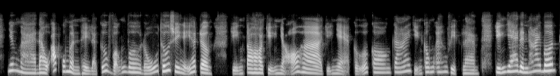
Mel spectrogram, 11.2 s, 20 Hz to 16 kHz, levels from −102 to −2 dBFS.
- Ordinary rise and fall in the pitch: No, wide, 6.2 semitones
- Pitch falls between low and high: No, high, 205 Hz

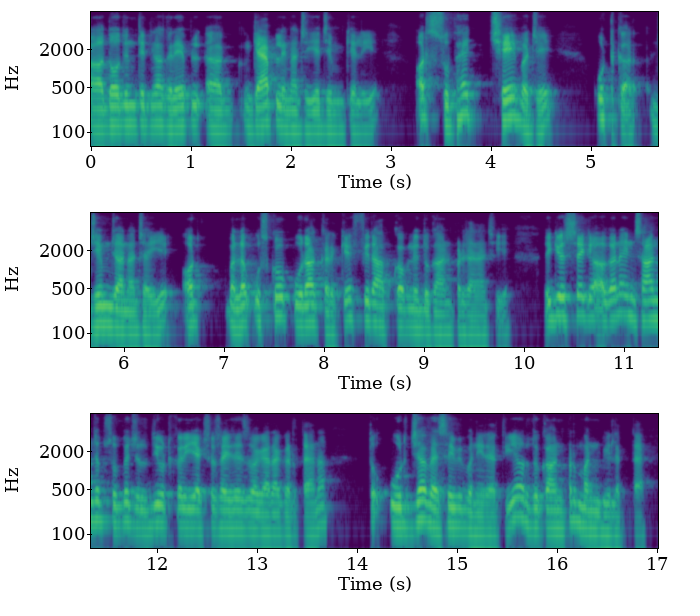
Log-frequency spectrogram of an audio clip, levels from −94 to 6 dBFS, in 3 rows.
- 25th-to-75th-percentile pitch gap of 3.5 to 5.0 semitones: Yes, average, 4.7 semitones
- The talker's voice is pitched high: No, low, 130 Hz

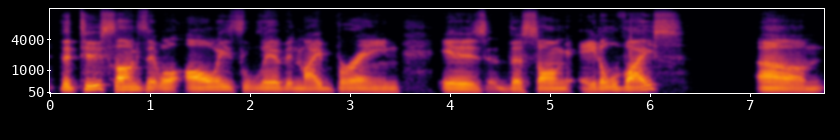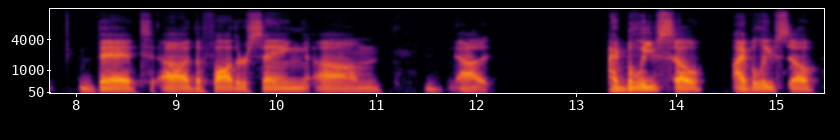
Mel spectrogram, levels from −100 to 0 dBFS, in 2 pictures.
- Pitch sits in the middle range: No, low, 110 Hz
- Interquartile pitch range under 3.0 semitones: Yes, narrow, 2.4 semitones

